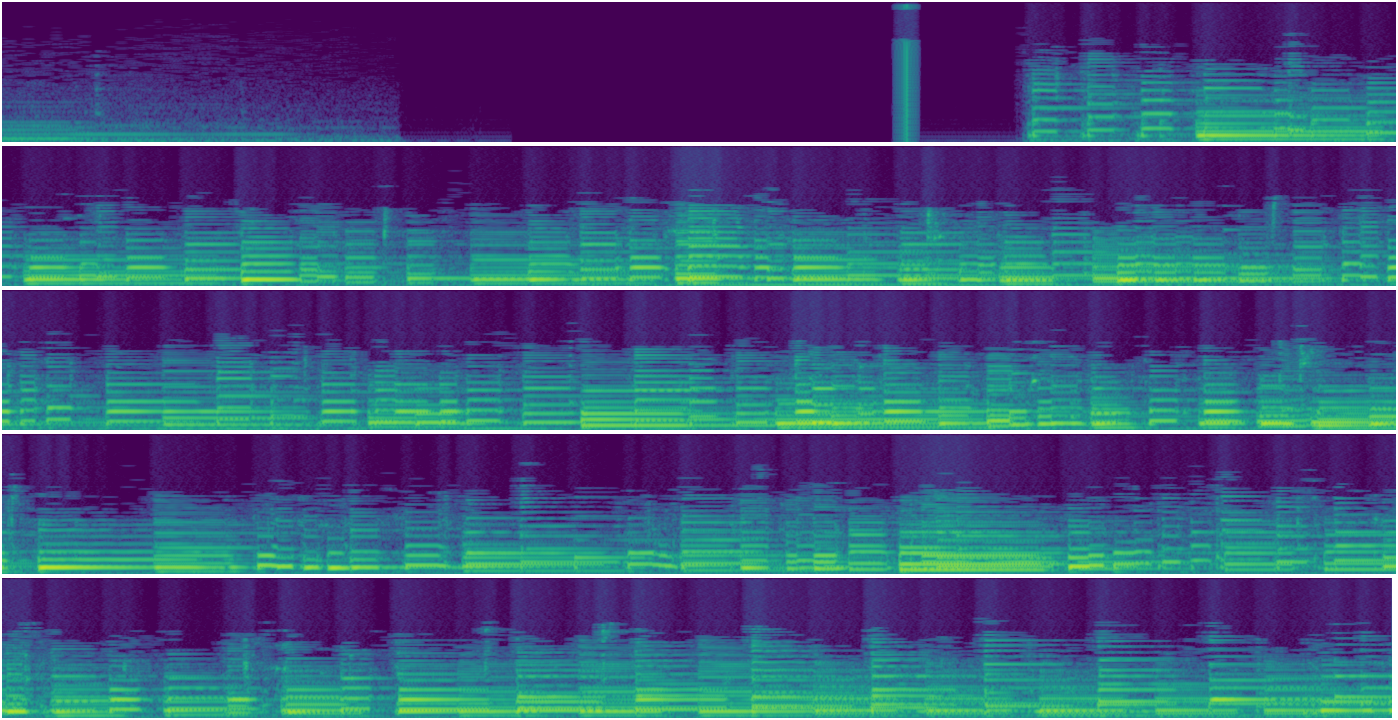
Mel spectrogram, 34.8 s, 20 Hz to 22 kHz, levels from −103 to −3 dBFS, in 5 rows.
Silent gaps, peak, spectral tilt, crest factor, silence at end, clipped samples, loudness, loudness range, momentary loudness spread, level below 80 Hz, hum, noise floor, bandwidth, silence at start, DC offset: 2.54-4.45 s; -6 dBFS; -8.5 dB/octave; 20 dB; 0 s; under 0.1%; -26 LUFS; 5 LU; 10 LU; -52 dBFS; none; -83 dBFS; over 20 kHz; 0 s; 0.1%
